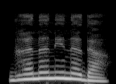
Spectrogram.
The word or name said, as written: ಘನನಿನದ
